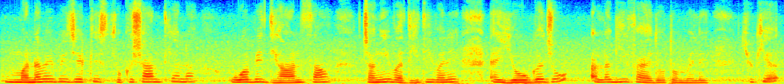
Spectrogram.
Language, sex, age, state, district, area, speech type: Sindhi, female, 30-45, Gujarat, Kutch, rural, spontaneous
